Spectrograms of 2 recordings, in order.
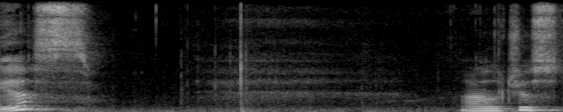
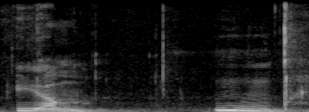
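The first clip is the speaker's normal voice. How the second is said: ordinary talk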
